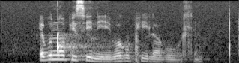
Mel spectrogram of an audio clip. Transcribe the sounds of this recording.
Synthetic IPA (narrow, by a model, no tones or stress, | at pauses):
eɓuŋ͡ǃopʰisiniɓok̬upʰilak̬uːɬɛ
